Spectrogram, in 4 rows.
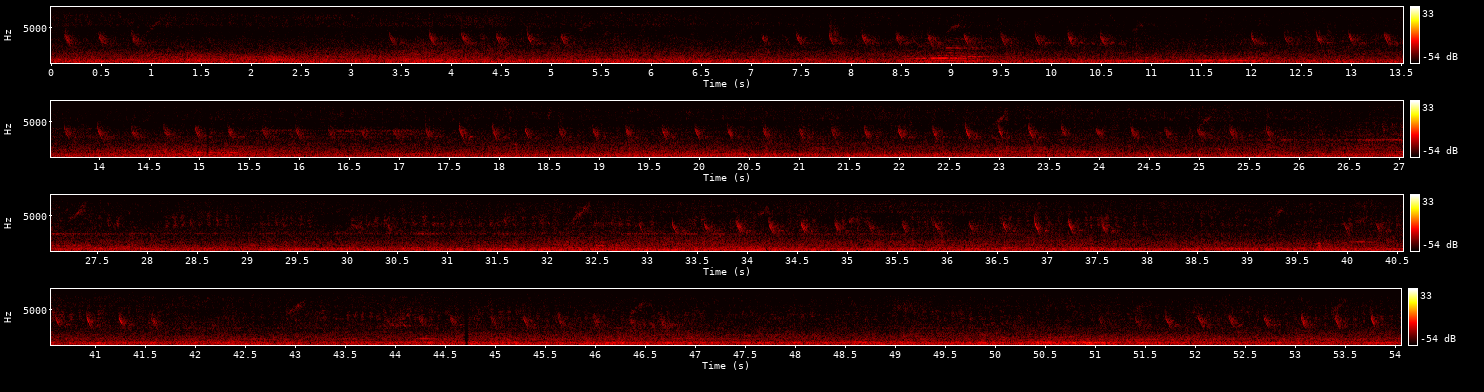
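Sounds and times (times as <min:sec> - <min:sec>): faint outdoor background: 0:00.0 - 0:54.0.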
